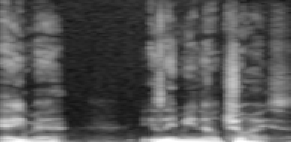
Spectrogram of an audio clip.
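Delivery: confiding, hushed stage half-whisper. Retelling a character half-whispering to Schmidt: imitating Winston half-whispering. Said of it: "He has to whisper to Schmidt".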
